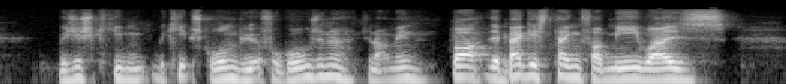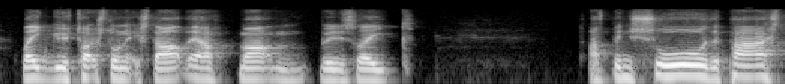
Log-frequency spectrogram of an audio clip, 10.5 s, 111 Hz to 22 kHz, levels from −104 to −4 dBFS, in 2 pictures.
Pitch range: 130-155 Hz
